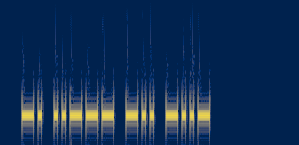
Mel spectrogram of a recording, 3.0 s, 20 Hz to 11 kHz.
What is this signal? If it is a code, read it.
Morse code, heard as a keyed tone, about 30 wpm, 700 Hz. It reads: N2DX
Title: USA Call Signs - 4 Characters - Repeated 3x - 30wpm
